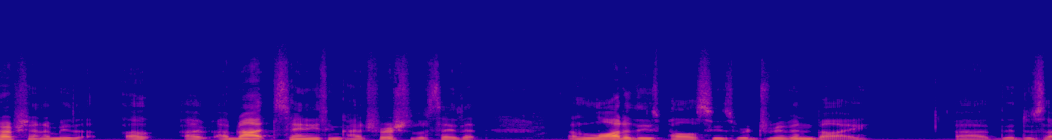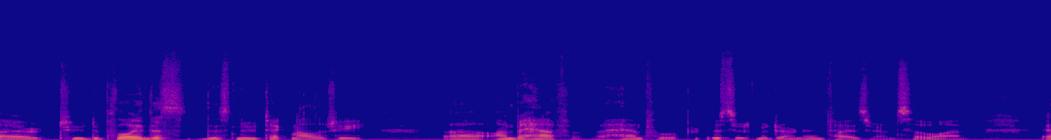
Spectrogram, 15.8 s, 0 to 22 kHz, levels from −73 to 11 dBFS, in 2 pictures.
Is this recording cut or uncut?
uncut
